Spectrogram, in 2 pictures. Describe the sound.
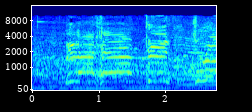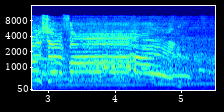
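Loud shouting from a crowd of many overlapping voices demanding crucifixion before Pilate, sustained for several seconds with brief dips and rising, straining cries.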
